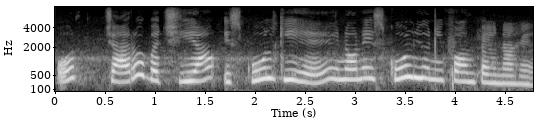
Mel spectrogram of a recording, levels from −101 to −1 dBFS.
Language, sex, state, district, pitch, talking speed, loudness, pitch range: Hindi, female, Uttar Pradesh, Hamirpur, 345 Hz, 135 wpm, -19 LUFS, 295-395 Hz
